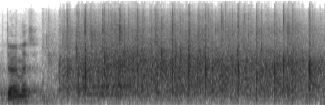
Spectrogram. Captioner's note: audience applauding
